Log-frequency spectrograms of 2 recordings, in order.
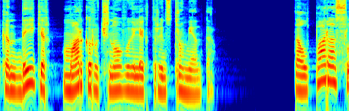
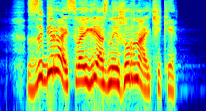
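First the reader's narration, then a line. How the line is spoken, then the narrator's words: Shouted. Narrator (Russian): крикнула она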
